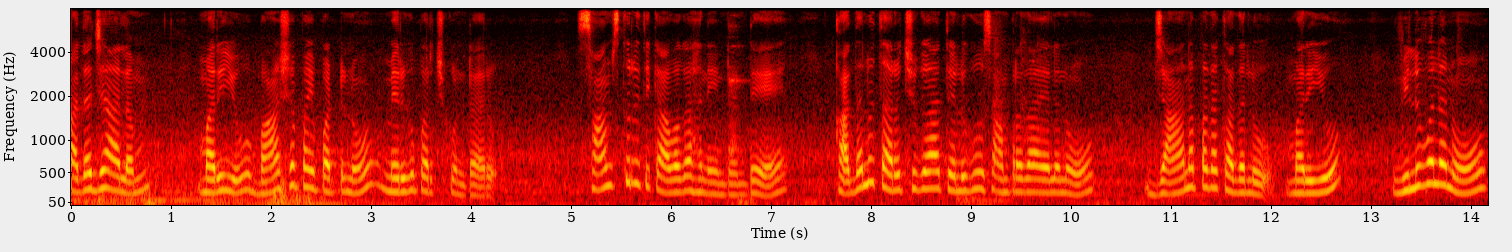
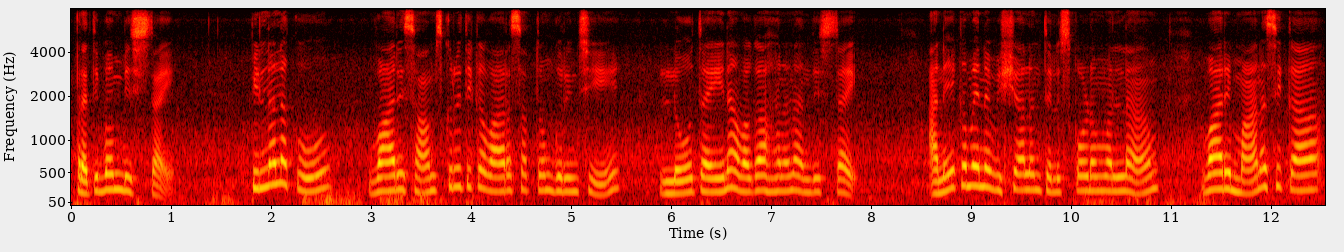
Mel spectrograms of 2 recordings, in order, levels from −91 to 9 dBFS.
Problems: background sounds at intervals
